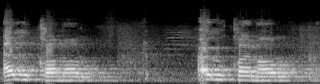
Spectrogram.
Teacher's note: وانشق القمر الراء مضمومة في الوسط، وقفت عليها سكنت، فالسكون ده إيه عارض، والسكون إيه مخفف يعني بسكون واحد. · Term: السكون العارض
